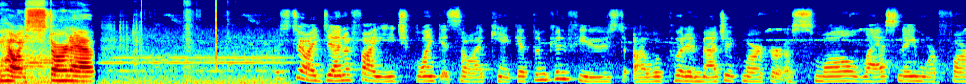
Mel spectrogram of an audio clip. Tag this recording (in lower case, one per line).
speech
